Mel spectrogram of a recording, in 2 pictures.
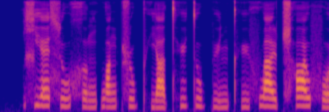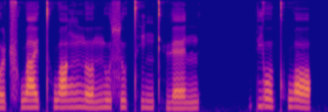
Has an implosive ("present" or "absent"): absent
